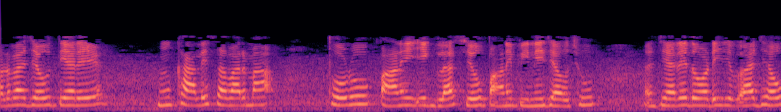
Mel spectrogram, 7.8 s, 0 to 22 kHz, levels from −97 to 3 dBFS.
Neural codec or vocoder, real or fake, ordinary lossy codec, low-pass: none; real; MP3, 24 kbps; 7.2 kHz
